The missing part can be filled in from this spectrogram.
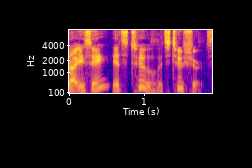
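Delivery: slow, sing-song, spelled-out careful delivery. Retelling how he explained the shirts to the dog: imitating him explaining to a dog. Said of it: "he was explaining to the dog".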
